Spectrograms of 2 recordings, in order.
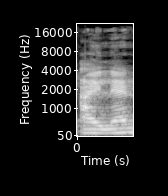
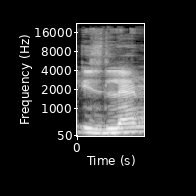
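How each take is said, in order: First: No s sound is heard in the middle. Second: An s-like sound is heard in the middle. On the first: The speaker calls it right. "आइलैंड है, यहाँ पर S silent है" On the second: The speaker calls it wrong. "ये इजलैंड नहीं है"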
